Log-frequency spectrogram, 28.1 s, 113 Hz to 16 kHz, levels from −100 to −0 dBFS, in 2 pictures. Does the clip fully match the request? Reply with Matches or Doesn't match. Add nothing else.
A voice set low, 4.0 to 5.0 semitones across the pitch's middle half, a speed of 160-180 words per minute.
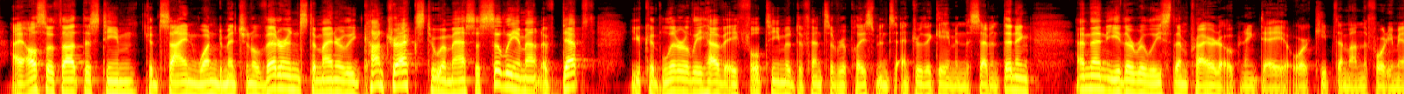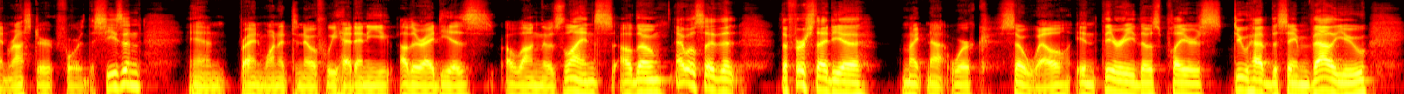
Doesn't match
